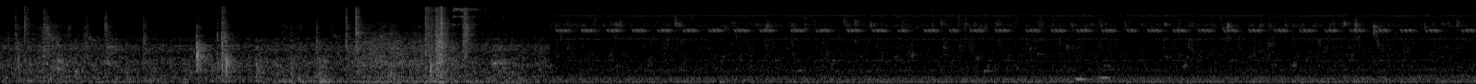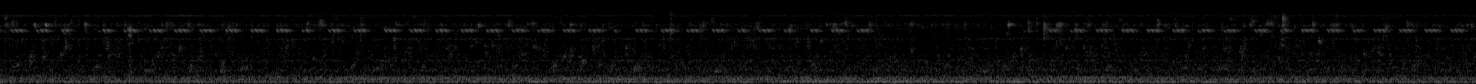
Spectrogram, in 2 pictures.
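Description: A cricket chirping steadily, high and evenly spaced at about four chirps a second, with a short break late on. In the first few seconds, before it starts, there are a few sharp knocks and rustles.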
